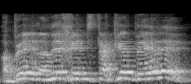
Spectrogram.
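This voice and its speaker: A man giving a religious lesson, telling a parable and pressing his listeners with rhetorical questions. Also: extremely high pitch. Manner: animated storyteller, rhetorical questions. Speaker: religious teacher. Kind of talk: Torah lesson with a told parable. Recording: very echoey room, distant mic, faint noise.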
